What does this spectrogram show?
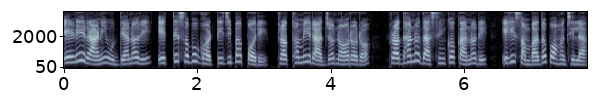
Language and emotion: Odia, neutral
